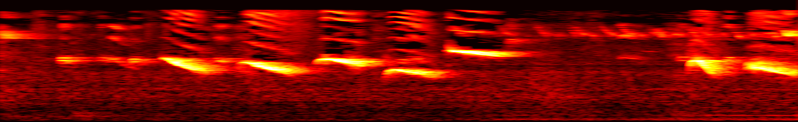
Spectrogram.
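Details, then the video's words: A green-winged saltator singing contest among owned birds: a run of clear downward-slurred whistled notes, a brief pause, then more whistles, with a low steady hum underneath. "Disputa de canto rápido Esquente seu trinca ferro"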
